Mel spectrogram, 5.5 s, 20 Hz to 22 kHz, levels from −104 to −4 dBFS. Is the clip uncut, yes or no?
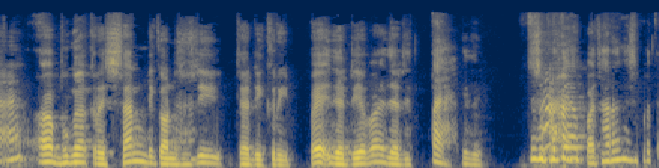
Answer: yes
